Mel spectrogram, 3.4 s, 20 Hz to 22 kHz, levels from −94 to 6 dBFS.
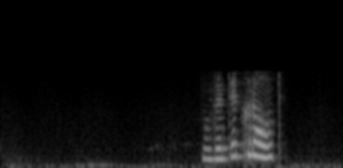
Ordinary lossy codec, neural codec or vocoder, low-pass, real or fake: AAC, 16 kbps; codec, 16 kHz, 0.5 kbps, X-Codec, HuBERT features, trained on general audio; 7.2 kHz; fake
